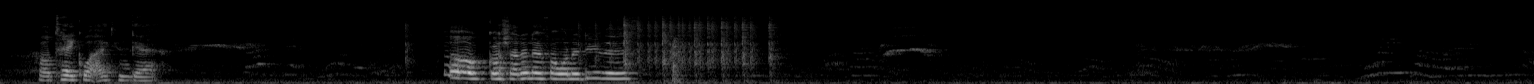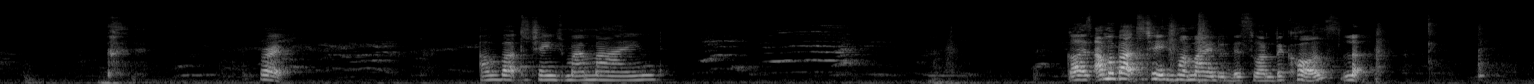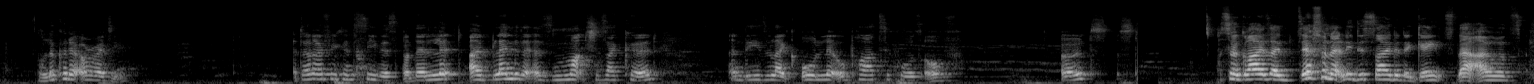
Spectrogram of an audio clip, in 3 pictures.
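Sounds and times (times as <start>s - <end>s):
faint high chirps: 1.6s - 4.0s, 8.3s - 15.8s, 17.1s - 20.6s.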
